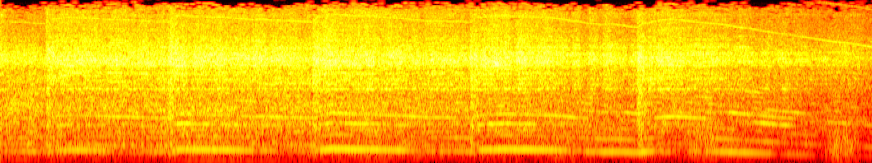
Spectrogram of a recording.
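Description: Rear-wheel-drive Ford Fiesta rally car's engine heard from inside the cabin, running hard at fairly steady high revs with small dips in pitch, then sinking in pitch near the end as the car slows. Loud road and cabin noise throughout.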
